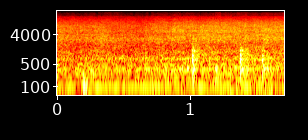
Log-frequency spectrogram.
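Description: Garlic frying in a pan, a faint, low sizzle with a few soft scrapes of stirring near the end, no talking.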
